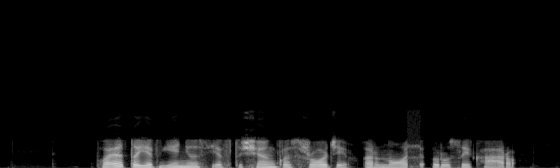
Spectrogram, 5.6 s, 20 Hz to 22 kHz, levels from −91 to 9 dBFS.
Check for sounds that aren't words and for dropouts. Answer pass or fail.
fail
